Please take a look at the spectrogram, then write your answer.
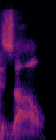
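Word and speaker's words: ז״ל: It's an acronym for Zichronam Livracha, but you could say Zal.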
